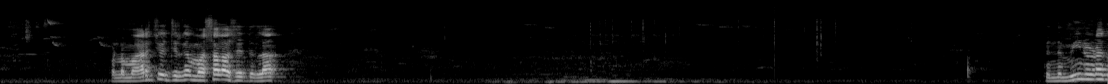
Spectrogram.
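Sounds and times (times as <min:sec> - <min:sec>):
birds chirping: 0:02.8 - 0:11.0
soft clicks: 0:05.8 - 0:09.2.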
